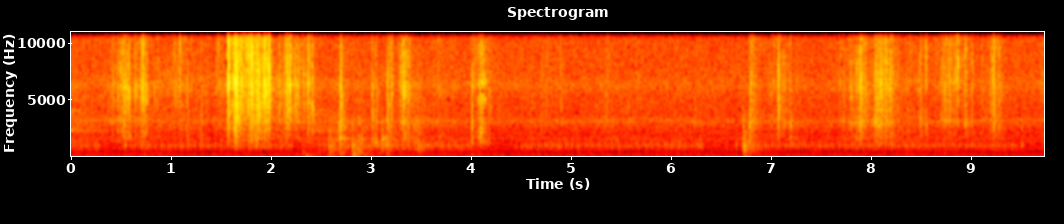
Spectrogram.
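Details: Babar, a 16-week-old male Bengal kitten, purring indoors on his very first day in his new home. A steady, faintly pulsing hum runs with short breaks, interrupted by crinkling and rustling bursts.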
